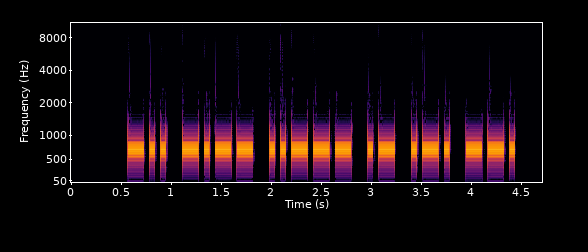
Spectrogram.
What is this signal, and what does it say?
Morse code, heard as a keyed tone, about 21 wpm, 700 Hz. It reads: DY2ARG
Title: DXCC-100 Call Signs - 6 Characters - Repeated 3x - 22wpm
